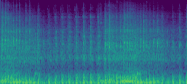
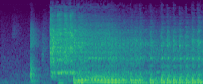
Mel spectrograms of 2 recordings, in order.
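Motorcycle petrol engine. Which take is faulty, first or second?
first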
